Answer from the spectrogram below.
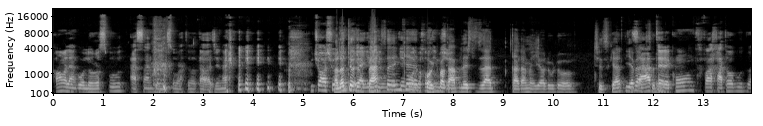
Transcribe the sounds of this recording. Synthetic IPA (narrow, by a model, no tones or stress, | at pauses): kʰɒːme̞lænɡold̪oɾost̪̚buːd̪̥̚æslænbeinsohbæt̪ʰɒt̪ʰævæd͡ʒːohnækʰo̥n | ut͡ʃʰɒːɾt͡ʃʰuhɒlɒt̪ʰobæhseiːnkʲʰeepʰokbɒɡæbleʃzæd̪̚ɢ̥ælæmejɒːɾuːɾo | t͡ʃʰiːzcʰæɾd̪jebææeeɾekʰund̪xæt̪ʰɒːbuːd̪væ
